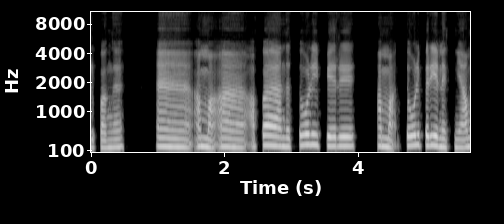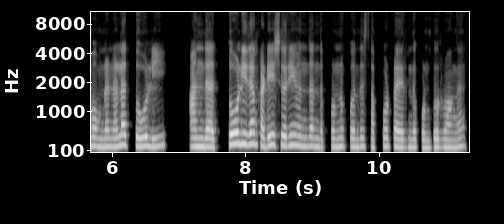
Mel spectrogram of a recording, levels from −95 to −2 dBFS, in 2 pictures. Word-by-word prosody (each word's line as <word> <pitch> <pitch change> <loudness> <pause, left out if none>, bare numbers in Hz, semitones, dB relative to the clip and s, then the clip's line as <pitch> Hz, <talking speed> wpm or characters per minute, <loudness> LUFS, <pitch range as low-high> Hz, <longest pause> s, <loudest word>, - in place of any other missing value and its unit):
இருப்பாங்க. 175 0 -4 0.7
அ, - - +2 0.6
ஆமா, 195 -3 +1 0.2
அ - - +2 0.4
அப்ப - - -11 0.3
அந்த 200 - 0 0.2
தோழி 240 +1 +2 0.2
பேரு 210 0 +2 0.5
ஆமா 195 -3 +1 0.2
தோழி 225 +2 +2
பேரு 220 0 +2
எனக்கு 190 -1 -2
ஞாபகம் 190 +3 0
இல்ல. 195 - +1
நல்ல 230 +4 +4 0.2
தோழி. 200 -1 +2 0.6
அந்த 200 0 +4 0.3
தோழி 255 +1 +7
தான் 255 -1 +2
கடைசி 225 +3 +1
வரையும் 225 +1 +1
வந்து, 210 0 -2
அந்த 190 - -2
பொண்ணுக்கு 190 +1 -3
வந்து 190 +2 -2
சப்போட்டா 195 +1 -2
இருந்து, 185 0 -3
கொண்டு 175 +1 -3
வருவாங்க. 180 0 -2
200 Hz, 155 wpm, -24 LUFS, 185-215 Hz, 0.7 s, தோழி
